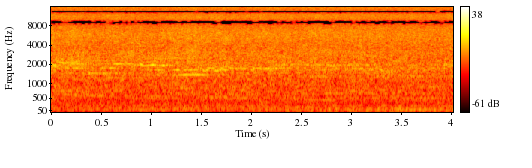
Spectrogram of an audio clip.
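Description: Water splashes at the bottom of a water slide.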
